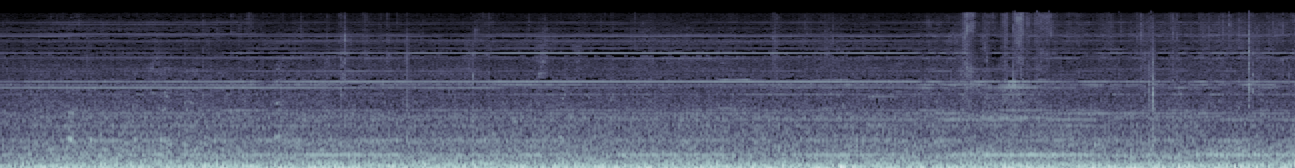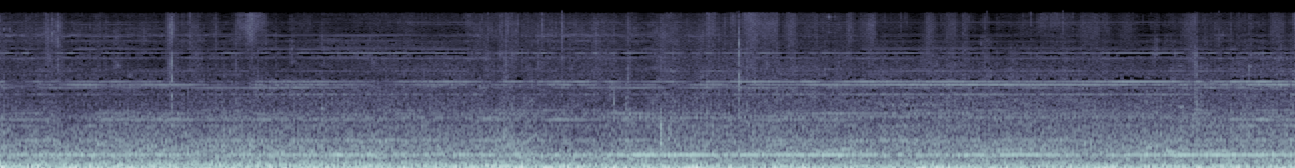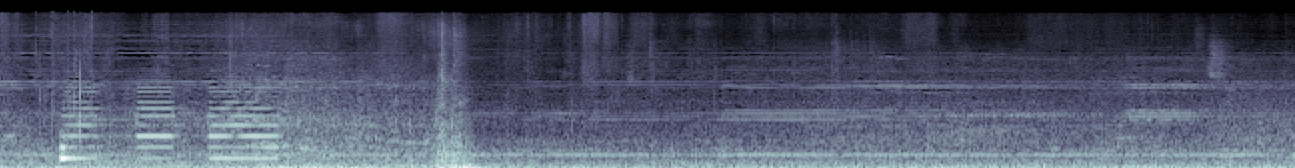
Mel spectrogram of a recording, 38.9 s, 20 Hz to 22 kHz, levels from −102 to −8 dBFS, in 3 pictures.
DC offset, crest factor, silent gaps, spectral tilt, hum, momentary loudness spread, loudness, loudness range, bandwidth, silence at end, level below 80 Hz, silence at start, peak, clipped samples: 0.4%; 26 dB; none; -6.5 dB/octave; none; 8 LU; -32 LUFS; 10 LU; 16 kHz; 0 s; -32 dBFS; 0 s; -2 dBFS; under 0.1%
